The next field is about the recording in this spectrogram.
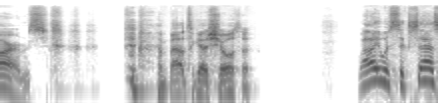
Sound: laughing

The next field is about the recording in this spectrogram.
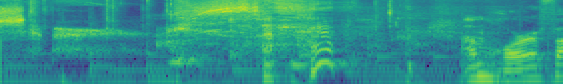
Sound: whispers; both laugh

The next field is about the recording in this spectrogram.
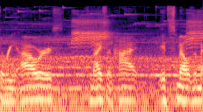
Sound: lamp bleating

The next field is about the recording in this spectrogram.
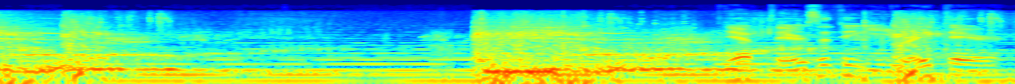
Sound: gunshots; pot breaking

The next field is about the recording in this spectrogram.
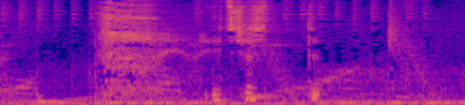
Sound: sighs

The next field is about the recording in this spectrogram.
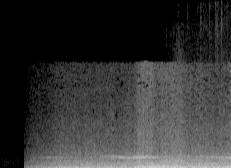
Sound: wind howling

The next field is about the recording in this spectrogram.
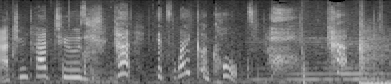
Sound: scoffs

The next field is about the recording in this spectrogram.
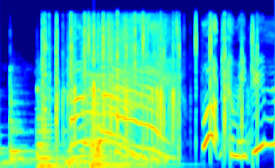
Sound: all cheer

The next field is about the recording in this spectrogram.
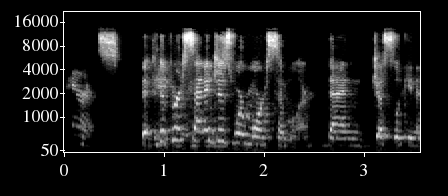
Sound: voiceover

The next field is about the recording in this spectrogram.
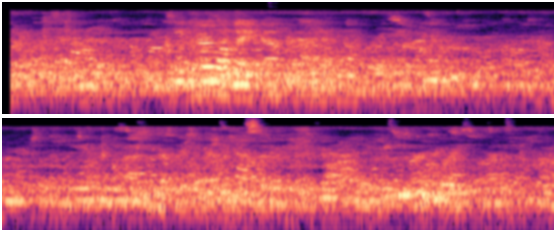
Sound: chatter

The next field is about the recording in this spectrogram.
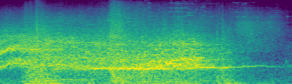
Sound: tires screeching; crashing

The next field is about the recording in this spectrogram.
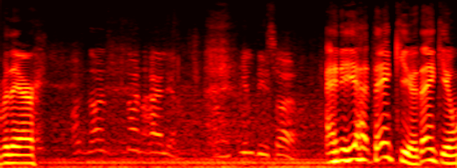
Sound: foreign language

